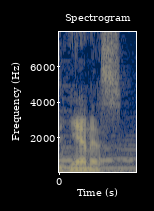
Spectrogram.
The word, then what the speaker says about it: Janis: Janis Tomlin! Yeah. Pronounce Yanis. Okay, yes.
